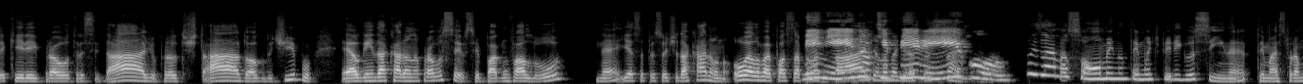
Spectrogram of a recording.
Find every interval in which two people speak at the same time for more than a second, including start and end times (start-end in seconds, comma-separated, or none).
8.0-9.8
